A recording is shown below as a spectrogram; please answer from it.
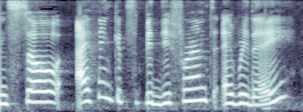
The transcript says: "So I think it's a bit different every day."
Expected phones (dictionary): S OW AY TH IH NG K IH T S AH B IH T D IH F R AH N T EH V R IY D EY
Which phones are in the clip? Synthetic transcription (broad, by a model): S OW AY TH IH NG K IH T S AH B IH T D IH F R AH N T EH V R IY D EY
